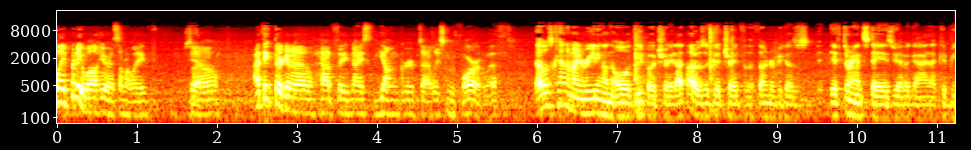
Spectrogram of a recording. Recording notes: broadcast live from Summer League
